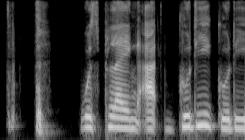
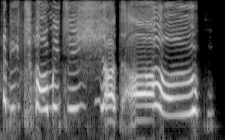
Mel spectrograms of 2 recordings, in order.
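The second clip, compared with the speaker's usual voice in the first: much higher, tearful-sounding complaint; wailing; 5 dB louder than usual. Acted. Peter tattling to Mum, wailing. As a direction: whine it to Mum. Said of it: "wailed Peter".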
